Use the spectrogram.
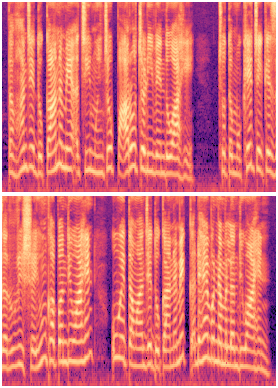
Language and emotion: Sindhi, angry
